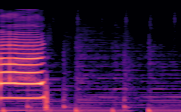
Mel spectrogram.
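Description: Soft background music with steady held notes. It follows a loud, high-pitched held tone that cuts off about half a second in.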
